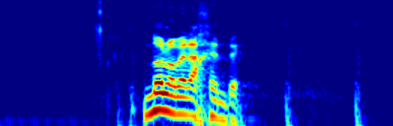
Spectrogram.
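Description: A young man speaks briefly and with animation, close to a microphone.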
